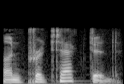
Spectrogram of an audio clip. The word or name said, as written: unprotected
